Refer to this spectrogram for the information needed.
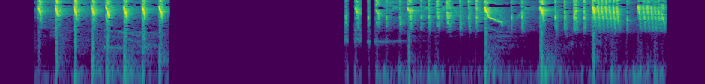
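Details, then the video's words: Loud male ciblek gunung singing in the rapid-fire 'bren' style used to lure wild birds: a quick burst of high clipped notes, a two-second pause, then denser chips, downslurred whistles and buzzy rattles. "Suara CIBLEK Gunung GACOR PIKAT - Pancingan Ampuh Bikin Ciblek BAHAN Cepat EMOSI Bunyi NGEBREN"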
